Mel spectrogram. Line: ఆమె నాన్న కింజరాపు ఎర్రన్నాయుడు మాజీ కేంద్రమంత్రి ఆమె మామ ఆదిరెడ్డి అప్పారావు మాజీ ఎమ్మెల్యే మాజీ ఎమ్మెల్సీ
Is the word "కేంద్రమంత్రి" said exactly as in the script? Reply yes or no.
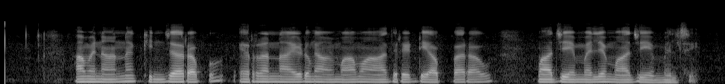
no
